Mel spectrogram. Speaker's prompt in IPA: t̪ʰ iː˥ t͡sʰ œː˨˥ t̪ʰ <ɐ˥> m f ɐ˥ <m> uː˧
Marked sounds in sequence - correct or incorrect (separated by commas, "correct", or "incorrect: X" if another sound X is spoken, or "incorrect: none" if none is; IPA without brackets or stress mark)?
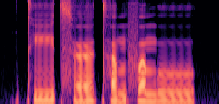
incorrect: ɐ˧, correct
